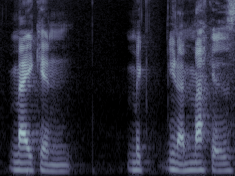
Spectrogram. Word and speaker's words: Maaken: Maaken, Maccas. There's been lots of people variations of it. So as long as you're talking about us, we're happy. But that's awesome. Maaken is how we would pronounce it.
